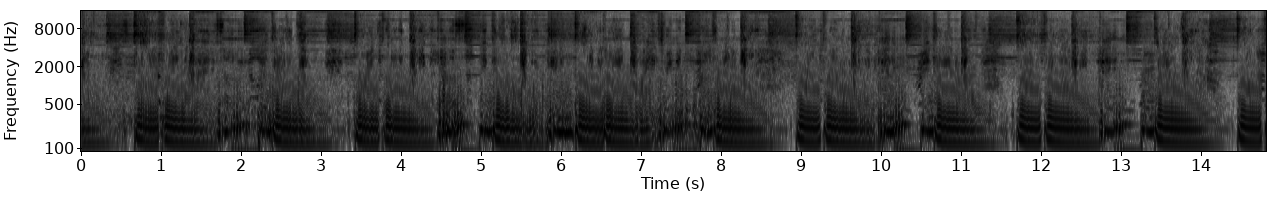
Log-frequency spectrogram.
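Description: Loud, bass-heavy music playing on a car stereo, heard inside the cabin, with a booming bass line repeating throughout.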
